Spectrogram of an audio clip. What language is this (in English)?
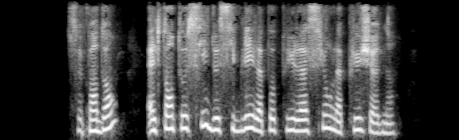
French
